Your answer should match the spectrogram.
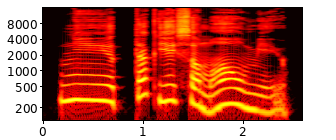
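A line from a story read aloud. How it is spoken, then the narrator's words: Disappointed child's drawl. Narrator (Russian): разочарованно протянула малышка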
